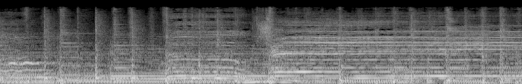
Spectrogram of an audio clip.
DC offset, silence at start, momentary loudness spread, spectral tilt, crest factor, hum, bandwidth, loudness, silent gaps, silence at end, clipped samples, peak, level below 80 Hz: under 0.1%; 0 s; 3 LU; -5 dB/octave; 12 dB; none; 16 kHz; -13 LUFS; none; 0 s; under 0.1%; -2 dBFS; -26 dBFS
